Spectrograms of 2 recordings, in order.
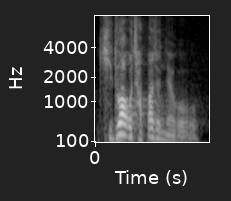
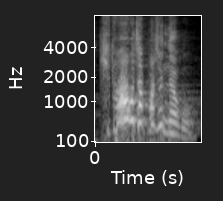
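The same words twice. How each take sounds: First: Said in the usual way. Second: "기도하고 자빠졌냐고" yelled much higher and louder, "기도하고" hit hard; a re-enacted teenage scream at mother; retold furious yell. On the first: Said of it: "과격하게 그때 표현했습니다". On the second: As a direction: shout it at mother in rage. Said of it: "어머님한테 소리 질렀습니다".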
